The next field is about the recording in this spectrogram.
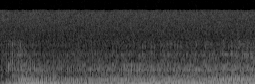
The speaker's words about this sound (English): Hey, the general's staying. The trucks are pulling on out without him.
